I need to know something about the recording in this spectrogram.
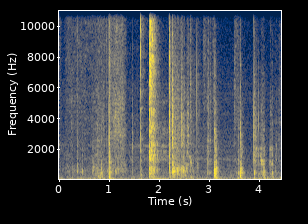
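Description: A card taps and scrapes on a scoring board.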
